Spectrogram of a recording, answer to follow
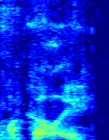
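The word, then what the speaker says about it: McColley: I believe it's McCulli, but I could be wrong about that one. Yeah, it's Rob McCully.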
